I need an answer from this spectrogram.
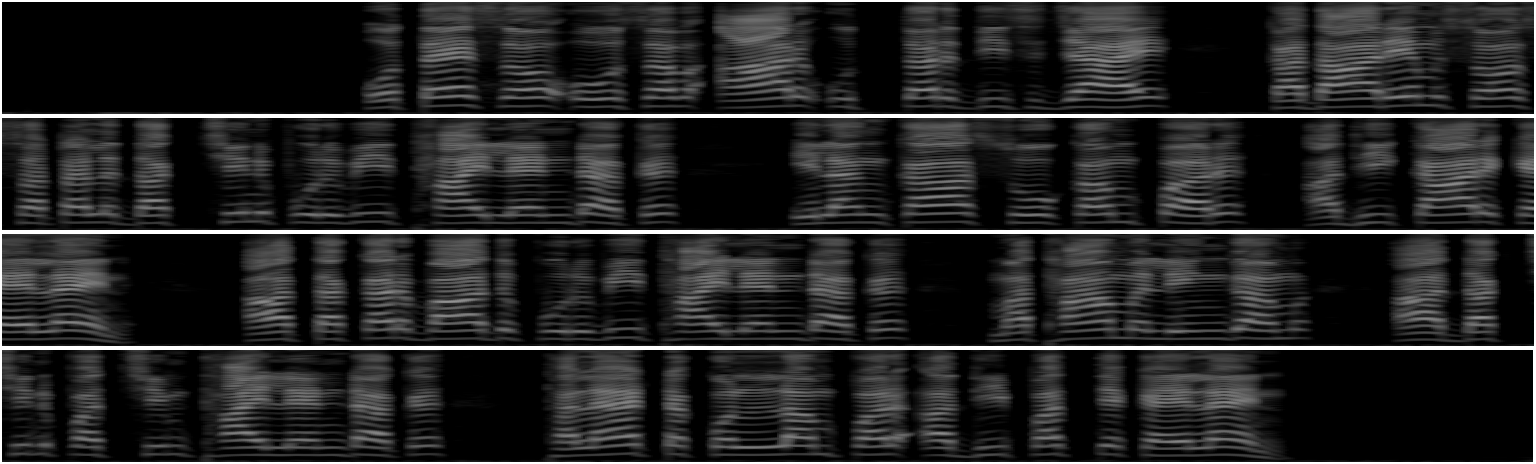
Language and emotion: Maithili, neutral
